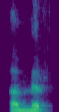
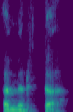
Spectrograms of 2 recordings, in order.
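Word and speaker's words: अमृत्: So you would say this word, amirt, not amirta.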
